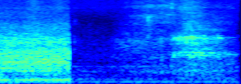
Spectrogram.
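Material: Nothing is struck.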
